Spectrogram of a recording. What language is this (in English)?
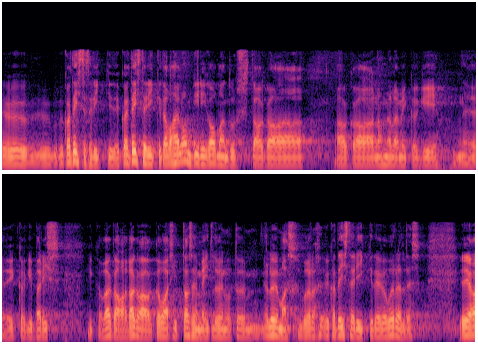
Estonian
